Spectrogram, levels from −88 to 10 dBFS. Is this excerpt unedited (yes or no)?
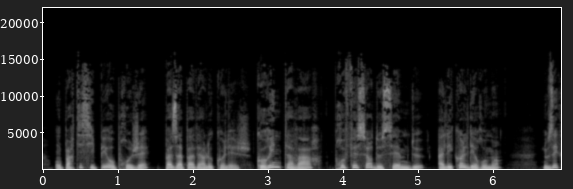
no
